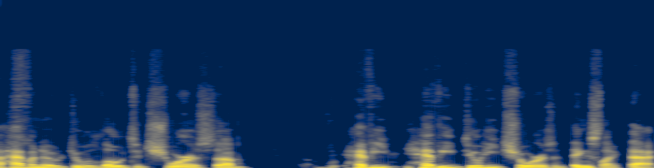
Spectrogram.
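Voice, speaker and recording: A man with a plain, everyday voice, fairly high in pitch, with ordinary pitch variation at a moderate pace, in a dry, close sound with no echo. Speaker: podcast host. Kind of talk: interview question.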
